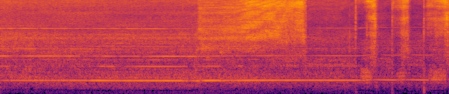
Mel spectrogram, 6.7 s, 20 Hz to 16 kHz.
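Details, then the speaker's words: 2002 Dyson DC07 HEPA+Bactisafe vacuum with bin on, strong suction, no duct clogs: steady high motor whine with rushing air, then uneven sputtering and surges as it spins down; odd motor wind-down, cause unclear. "you hear that wind down how weird that sounds although again yeah so that there's no clogs in this ductwork because otherwise there wouldn't be that there's still very strong suction now that motor wind down is really weird"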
